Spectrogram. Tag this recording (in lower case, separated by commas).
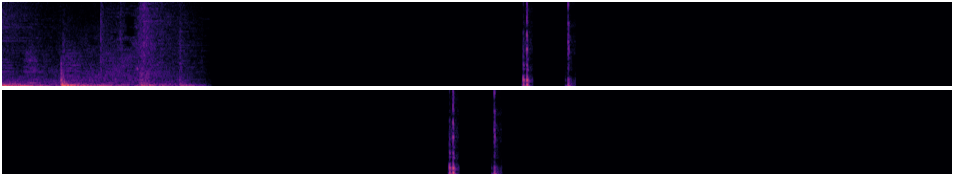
strike lighter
